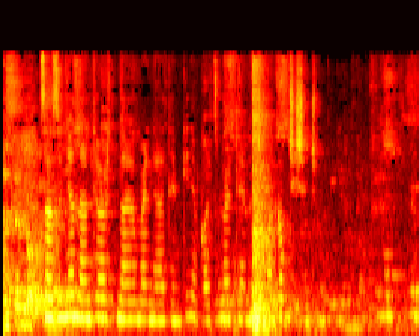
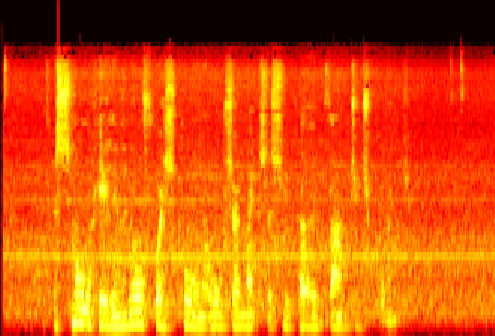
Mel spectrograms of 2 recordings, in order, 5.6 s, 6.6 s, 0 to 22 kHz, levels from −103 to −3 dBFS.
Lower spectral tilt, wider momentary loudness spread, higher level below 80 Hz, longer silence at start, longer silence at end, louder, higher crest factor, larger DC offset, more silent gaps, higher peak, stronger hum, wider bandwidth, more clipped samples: first, -4.5 dB/octave vs -3 dB/octave; about the same, 20 LU vs 22 LU; first, -50 dBFS vs -56 dBFS; about the same, 0.05 s vs 0.05 s; about the same, 0 s vs 0 s; second, -23 LUFS vs -16 LUFS; about the same, 22 dB vs 18 dB; neither; neither; about the same, -2 dBFS vs 0 dBFS; neither; about the same, 11.5 kHz vs 12.5 kHz; neither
